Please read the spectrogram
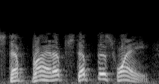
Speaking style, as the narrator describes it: cried the barker

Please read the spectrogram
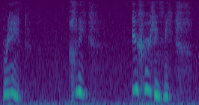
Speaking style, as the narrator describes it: Lark gasped in missing air

